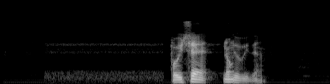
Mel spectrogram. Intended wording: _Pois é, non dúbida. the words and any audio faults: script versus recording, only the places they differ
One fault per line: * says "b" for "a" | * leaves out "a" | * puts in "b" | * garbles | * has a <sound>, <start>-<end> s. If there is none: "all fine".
all fine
